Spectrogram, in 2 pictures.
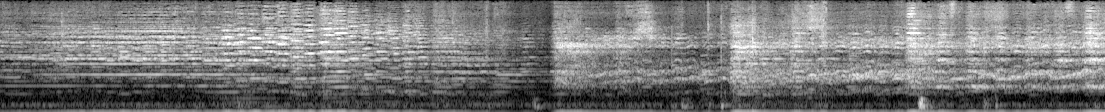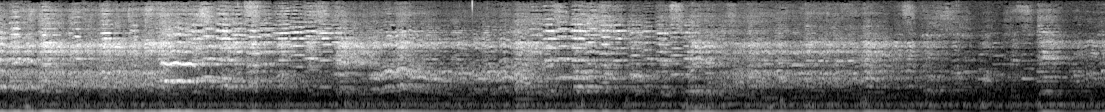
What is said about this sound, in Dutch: Nou, je hoort in dat fragment hoe Bach in de muziek, de, de, de tekst is van, van Salomo Frank, dat is dus niet van Bach, maar Bach, eh, eh, de muziek, eh, legt met zijn interpretatie alle accent op dat alles.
